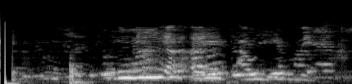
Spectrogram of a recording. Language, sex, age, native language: Icelandic, female, 8, Icelandic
